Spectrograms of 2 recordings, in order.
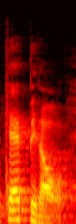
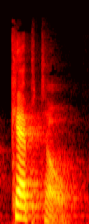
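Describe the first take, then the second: First: American "capital", lower, t as a quick tap; American pronunciation. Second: British "capital", louder, with a crisp true t; British pronunciation. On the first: Teacher showing the American variant, American pronunciation. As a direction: say "capital" American style, KAP-i-rul. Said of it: "no americano". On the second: Teacher showing the T sounds like T, British pronunciation. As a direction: say "capital" British style, KAP-tul. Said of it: "No britânico você usa capital". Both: Shown as a demonstration.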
